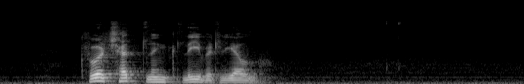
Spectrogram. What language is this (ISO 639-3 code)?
fao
